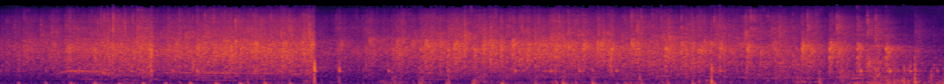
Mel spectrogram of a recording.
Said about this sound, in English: Can we just give them one more round of applause? That was amazing!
